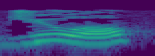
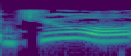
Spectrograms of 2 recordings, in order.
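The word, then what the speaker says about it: joule: to determine energy and this is spelled a jou le for the scientist who discovered this this is not jewel like Emery emeralds and rubies it's not je wel ok it is the unit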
